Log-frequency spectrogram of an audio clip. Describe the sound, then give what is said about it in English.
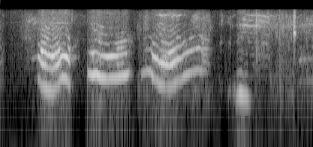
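A baby fusses and cries after spitting out her pacifier, giving three long, wavering wails with rising and falling pitch, then shorter, quieter whimpers. “Yes, she's very upset. She spit the pacifier out. Which she finds very distressing, that she spits it out and it doesn't immediately pop back in her mouth.”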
